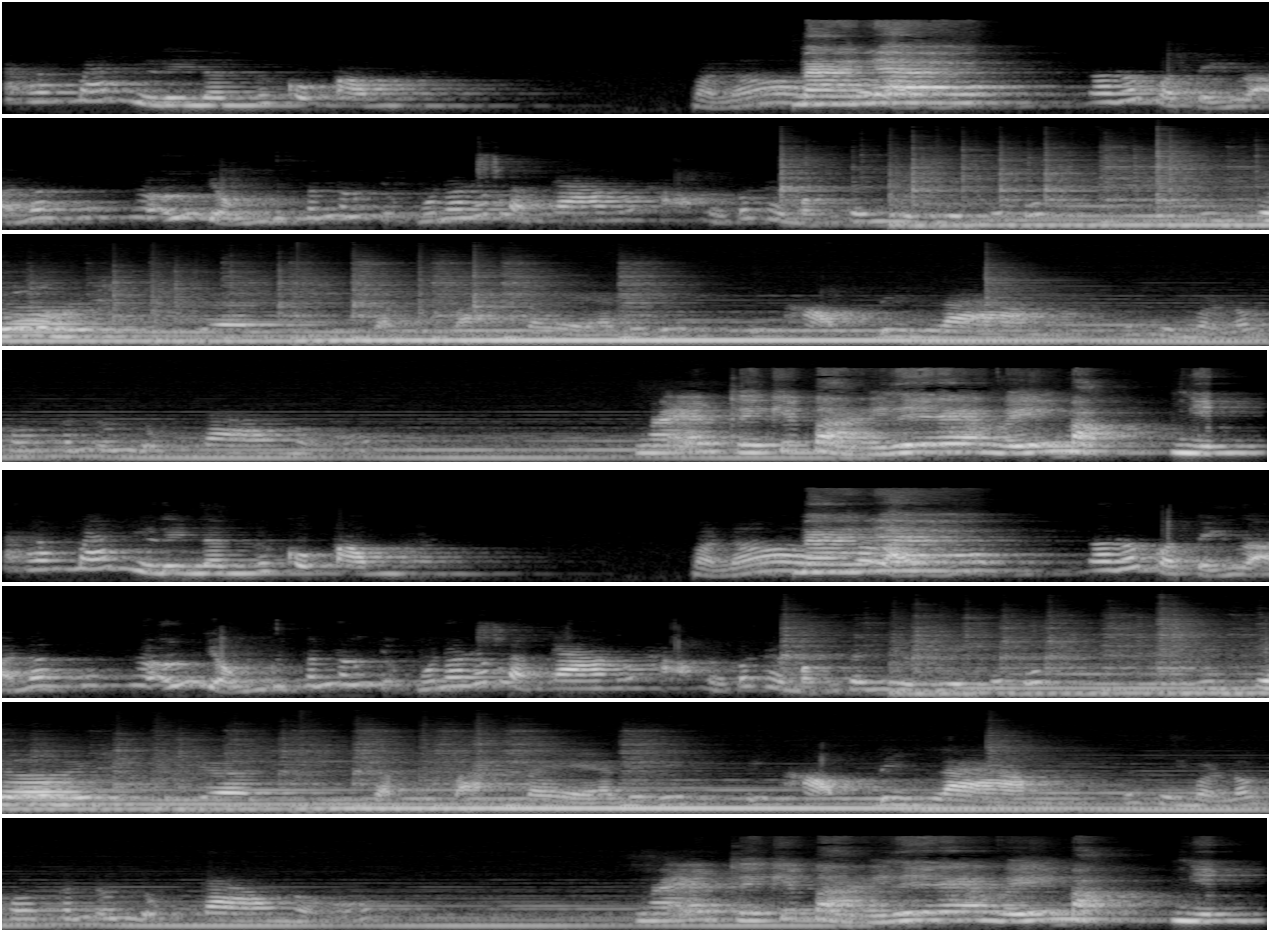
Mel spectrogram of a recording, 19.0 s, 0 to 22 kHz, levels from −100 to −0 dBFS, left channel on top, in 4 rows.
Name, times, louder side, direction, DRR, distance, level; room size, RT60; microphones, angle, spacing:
voice 1, 0.0-1.7 2.6-3.7 4.1-8.7 9.2-15.7, right 4 dB, 85° right, 0.8 m, -32 dB
voice 2, 3.0-3.7 9.5-9.8 16.6-18.8, left 3 dB, 25° left, 0.6 m, -25 dB
sound 1, 7.7-12.0 13.2-13.6, left 1 dB, 85° left, 2.4 m, -40 dB
sound 2, 8.2-17.4, left 1 dB, 65° left, 4.6 m, -33 dB
9.9 x 8.0 x 4.2 m
head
